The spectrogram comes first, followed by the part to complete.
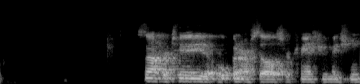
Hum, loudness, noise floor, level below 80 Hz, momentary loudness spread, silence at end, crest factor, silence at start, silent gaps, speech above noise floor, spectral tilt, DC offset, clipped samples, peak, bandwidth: none; -22 LUFS; -57 dBFS; -68 dBFS; 8 LU; 0 s; 18 dB; 1.4 s; none; 35 dB; -6 dB/octave; under 0.1%; under 0.1%; -6 dBFS; 7.2 kHz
